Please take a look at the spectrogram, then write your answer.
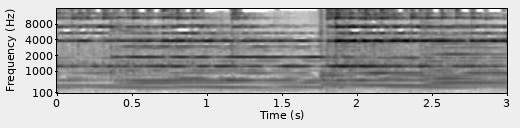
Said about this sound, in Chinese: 钟声响，歌声起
